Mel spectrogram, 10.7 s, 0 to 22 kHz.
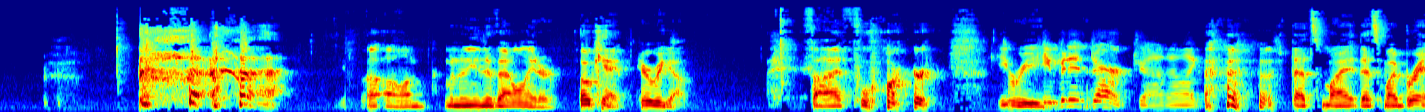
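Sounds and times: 
person coughing: 0.4s - 2.2s
speech: 2.8s - 5.2s, 6.1s - 10.6s.

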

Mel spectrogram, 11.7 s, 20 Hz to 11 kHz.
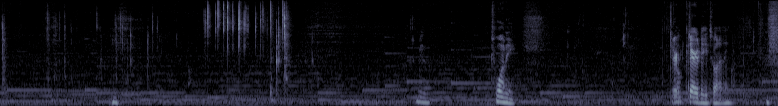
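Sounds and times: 
percentile dice clattering across a tabletop: 0.0s - 2.5s, 3.1s - 4.4s
low steady tonal background: 0.0s - 11.6s
speech: 7.4s - 7.8s, 10.1s - 11.6s.

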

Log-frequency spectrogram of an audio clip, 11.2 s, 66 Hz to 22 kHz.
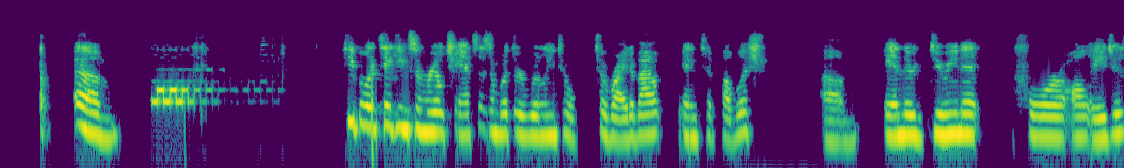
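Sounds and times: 
speech: 0.8s - 1.2s, 3.4s - 11.2s
work desk telephone ringing with electronic warbling trill: 1.5s - 2.7s.

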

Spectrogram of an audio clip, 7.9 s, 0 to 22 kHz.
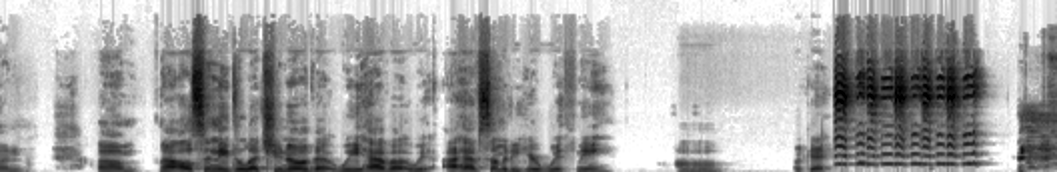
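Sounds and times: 
speech: 0.0s - 6.4s, 7.6s - 7.8s
squeaky toy monkey squeaking: 6.2s - 7.6s.

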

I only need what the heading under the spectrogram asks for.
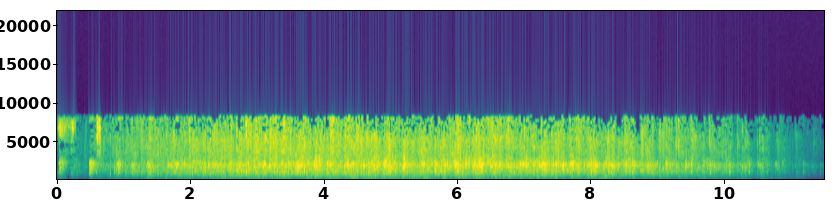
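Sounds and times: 
audience applauding: 0.0s - 11.5s.

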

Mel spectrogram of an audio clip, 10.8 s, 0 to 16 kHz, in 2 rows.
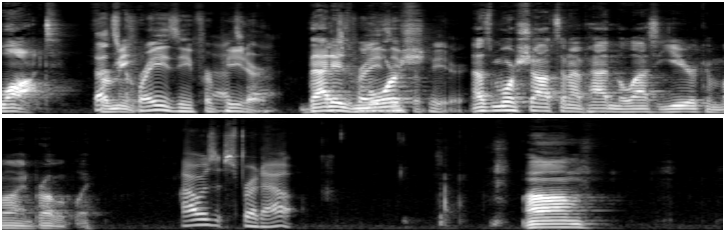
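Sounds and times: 
speech: 0.0s - 6.2s, 6.8s - 7.7s, 8.7s - 9.9s
man chewing food: 7.8s - 9.4s, 10.0s - 10.8s.

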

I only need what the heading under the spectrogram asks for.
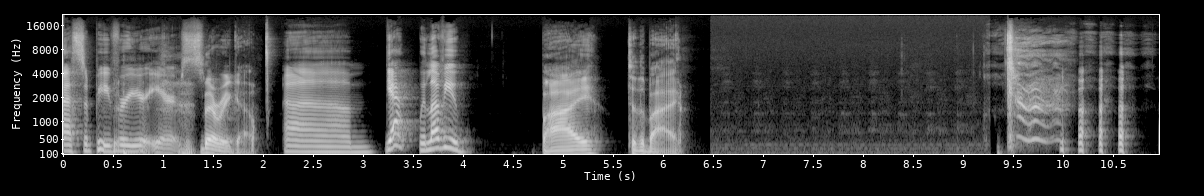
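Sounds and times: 
speech: 0.0s - 4.1s, 4.8s - 6.3s, 9.4s - 10.9s
dog panting: 6.5s - 9.3s
laughter: 9.2s - 10.9s.

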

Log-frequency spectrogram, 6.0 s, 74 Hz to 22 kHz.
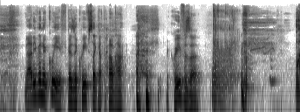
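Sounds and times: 
speech: 0.5s - 5.0s
high-pitched squeaky fart-like noises: 4.2s - 4.8s.

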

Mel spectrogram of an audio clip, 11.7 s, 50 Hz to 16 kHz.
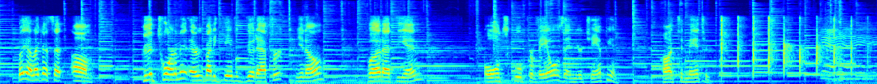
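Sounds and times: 
speech: 0.2s - 5.7s, 6.4s - 9.6s
sharp claps: 9.5s - 11.6s.

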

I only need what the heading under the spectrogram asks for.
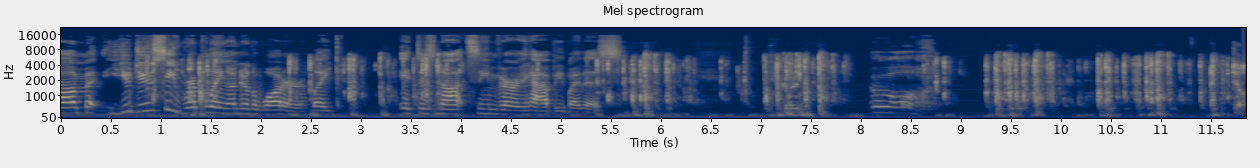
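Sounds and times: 
speech: 0.0s - 5.7s
typing on a computer keyboard: 2.3s - 3.9s, 5.4s - 7.9s, 8.8s - 11.8s.

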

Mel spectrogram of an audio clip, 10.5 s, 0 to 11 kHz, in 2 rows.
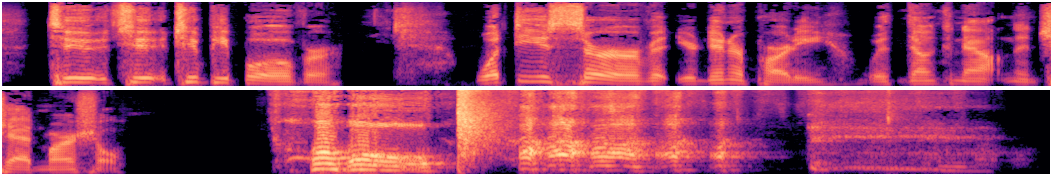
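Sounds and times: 
speech: 0.2s - 5.9s, 6.6s - 9.5s
hand clap at a talk-show microphone: 7.5s - 8.0s
chuckling laughter: 7.8s - 9.1s.

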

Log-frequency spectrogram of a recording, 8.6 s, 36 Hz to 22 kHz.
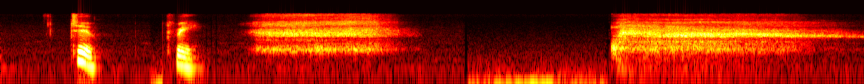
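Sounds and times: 
speech: 0.8s - 1.0s, 1.7s - 2.8s
deep breath in and out in a guided breathing exercise: 2.4s - 4.3s, 6.1s - 8.6s.

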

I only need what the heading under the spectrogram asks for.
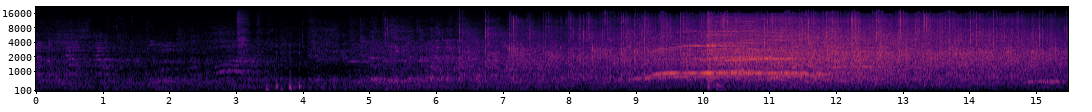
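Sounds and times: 
laughter: 3.3s - 8.0s
large audience applauding: 6.3s - 15.4s
whistles and cheers from an audience: 8.8s - 13.0s.

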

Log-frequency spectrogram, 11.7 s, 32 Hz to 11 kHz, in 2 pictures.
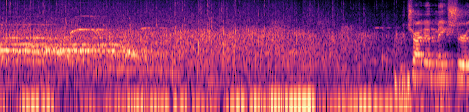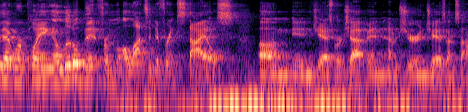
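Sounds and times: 
faint cheers and whistles: 0.0s - 2.4s
crowd applauding jazz workshop band players: 0.0s - 5.0s
speech: 5.1s - 11.7s.

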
